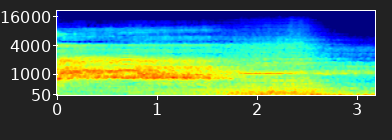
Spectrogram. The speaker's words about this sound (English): The regular exorcisms continued, but they finally came to a dramatic end at the stroke of midnight, when the last demon left her body with a loud, piercing scream.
